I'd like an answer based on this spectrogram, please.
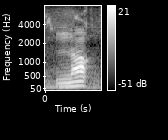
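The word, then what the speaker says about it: knock: Silent থাকবে বা উজ্জ্ব থাকবে। সো দেখি, নক, KNOC কে নক।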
